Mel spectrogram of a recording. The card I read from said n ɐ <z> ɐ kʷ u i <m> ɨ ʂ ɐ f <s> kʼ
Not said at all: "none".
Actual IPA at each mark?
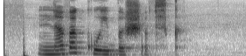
v, b, s

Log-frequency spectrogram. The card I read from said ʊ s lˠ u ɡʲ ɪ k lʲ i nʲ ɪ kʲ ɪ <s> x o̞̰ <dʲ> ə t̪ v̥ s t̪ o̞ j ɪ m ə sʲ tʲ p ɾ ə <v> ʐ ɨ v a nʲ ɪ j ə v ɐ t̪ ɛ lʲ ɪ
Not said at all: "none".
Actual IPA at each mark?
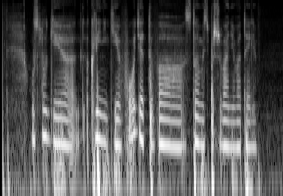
f, dʲ, none

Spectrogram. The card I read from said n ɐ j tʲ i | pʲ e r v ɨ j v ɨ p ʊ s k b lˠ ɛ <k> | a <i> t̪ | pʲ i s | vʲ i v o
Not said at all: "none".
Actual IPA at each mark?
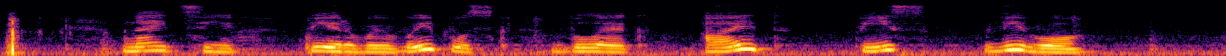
k, j

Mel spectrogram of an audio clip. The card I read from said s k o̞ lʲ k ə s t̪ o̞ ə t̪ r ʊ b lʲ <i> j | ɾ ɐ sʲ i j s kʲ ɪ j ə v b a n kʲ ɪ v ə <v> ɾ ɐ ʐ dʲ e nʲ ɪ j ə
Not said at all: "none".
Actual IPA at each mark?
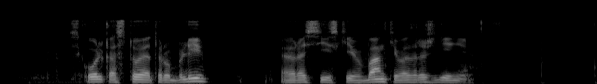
i, z

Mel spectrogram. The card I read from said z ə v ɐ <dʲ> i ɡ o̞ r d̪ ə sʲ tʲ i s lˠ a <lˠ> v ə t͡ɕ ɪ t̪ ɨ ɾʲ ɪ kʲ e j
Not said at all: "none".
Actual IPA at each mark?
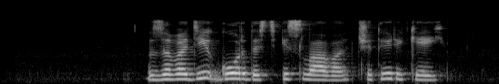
dʲ, none

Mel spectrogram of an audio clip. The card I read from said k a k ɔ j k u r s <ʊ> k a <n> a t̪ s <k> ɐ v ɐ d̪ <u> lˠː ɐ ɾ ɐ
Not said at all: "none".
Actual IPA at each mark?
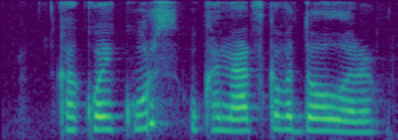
u, n, k, ɔ

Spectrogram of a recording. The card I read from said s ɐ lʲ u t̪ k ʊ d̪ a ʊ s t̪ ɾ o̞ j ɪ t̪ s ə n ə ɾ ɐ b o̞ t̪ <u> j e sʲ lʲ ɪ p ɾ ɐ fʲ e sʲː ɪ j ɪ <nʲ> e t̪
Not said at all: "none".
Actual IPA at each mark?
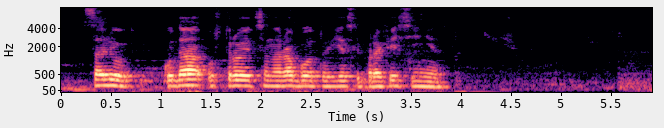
ʊ, nʲ

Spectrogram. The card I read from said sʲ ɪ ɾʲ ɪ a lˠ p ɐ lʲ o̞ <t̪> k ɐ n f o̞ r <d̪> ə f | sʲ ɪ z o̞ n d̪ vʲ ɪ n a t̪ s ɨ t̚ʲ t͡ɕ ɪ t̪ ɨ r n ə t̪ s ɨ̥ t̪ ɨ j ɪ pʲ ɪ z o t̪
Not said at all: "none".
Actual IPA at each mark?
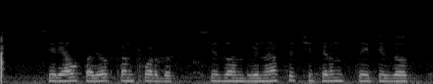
t̪, d̪

